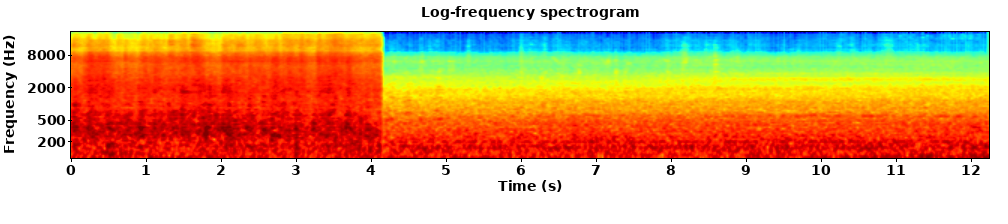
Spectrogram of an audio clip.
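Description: Karachi Express passenger train runs on the rails, a loud steady roar with rhythmic wheel clatter, sharply quieter after a few seconds but continuing as a close, sustained rumble.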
